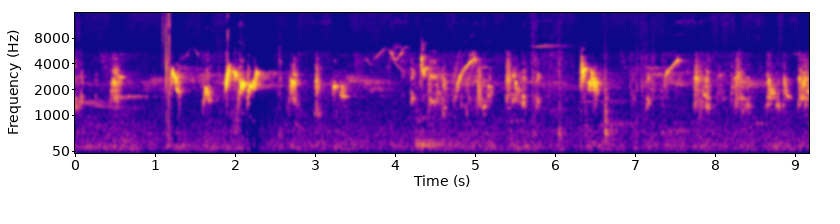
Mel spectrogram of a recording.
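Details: Red-whiskered bulbul singing: short, bright warbled phrases that rise and fall, delivered in quick bursts with brief pauses and a few sharp chirps between them. Faint background hiss.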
